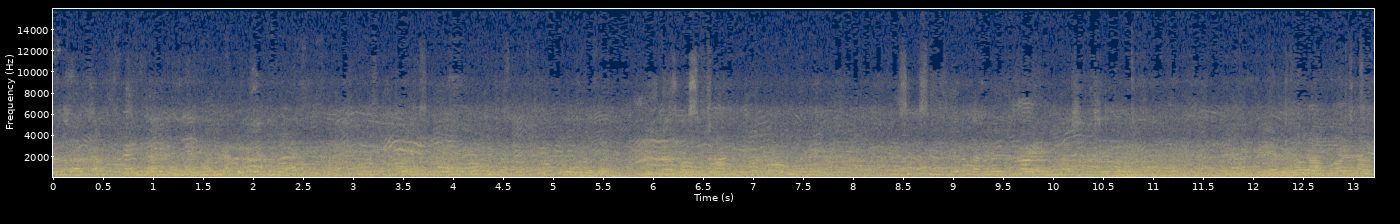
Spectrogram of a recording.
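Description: A crowd of men and women chatters nearby.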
